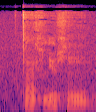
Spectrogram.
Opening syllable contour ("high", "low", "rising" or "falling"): low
